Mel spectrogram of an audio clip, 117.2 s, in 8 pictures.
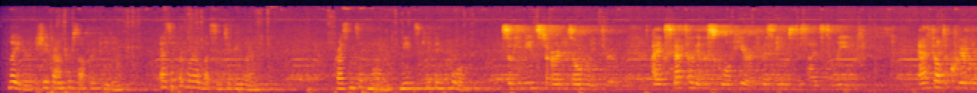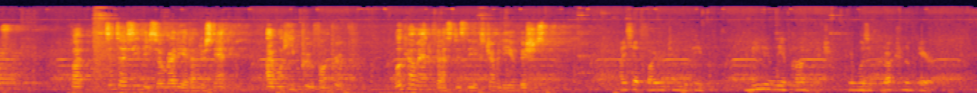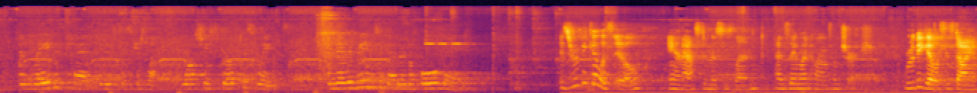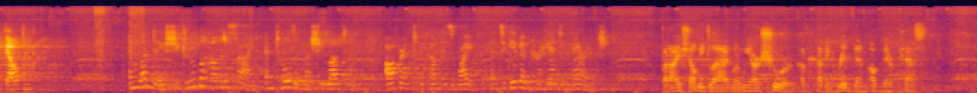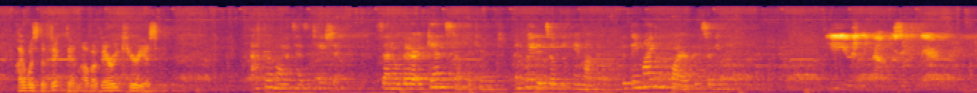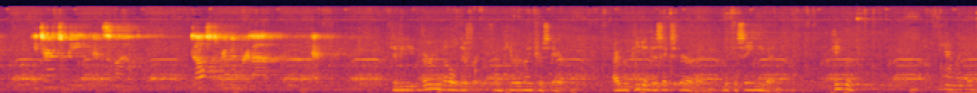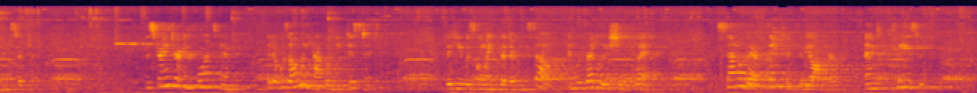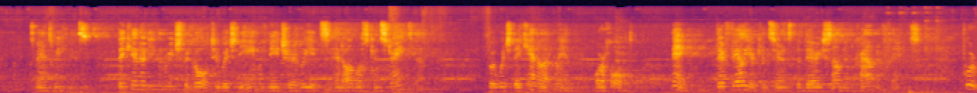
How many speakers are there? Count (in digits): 10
